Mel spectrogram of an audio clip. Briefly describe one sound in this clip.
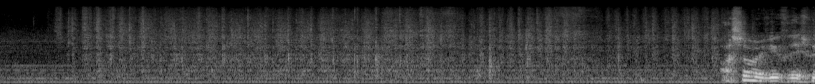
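A razor scrapes over stubble close by.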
